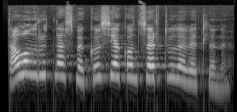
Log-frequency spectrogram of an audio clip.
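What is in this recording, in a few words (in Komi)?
"талун рытнас ме кӧсъя концерт вылӧ ветлыны", Komi, female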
